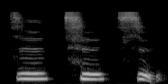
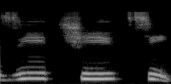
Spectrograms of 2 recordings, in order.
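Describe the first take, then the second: First: "Z, C. C." as dzeu, tseu, seu; correct Mandarin sounds. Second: "Z, C, C" read as zee, chee, see; wrong ee readings. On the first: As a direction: swap the ee for a buzzed uh-like vowel. ("Z, C. C." dibaca "dzeu, tseu, seu") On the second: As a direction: give each one a clear ee, the mistaken way. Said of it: "jadi jangan baca Z". ("Z, C, C" dibaca "zi, ci, si", cara yang salah) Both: Shown as a demonstration.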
